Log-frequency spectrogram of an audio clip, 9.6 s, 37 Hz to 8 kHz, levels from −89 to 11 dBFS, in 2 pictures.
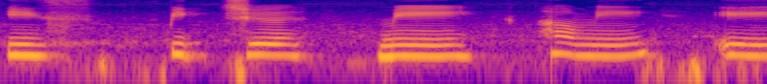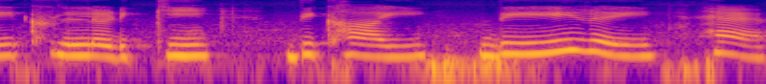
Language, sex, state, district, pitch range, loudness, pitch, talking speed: Hindi, male, Punjab, Fazilka, 225-250 Hz, -13 LUFS, 235 Hz, 65 wpm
